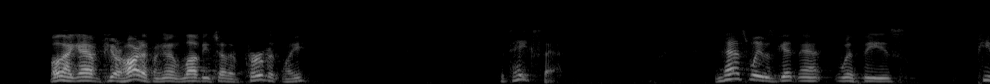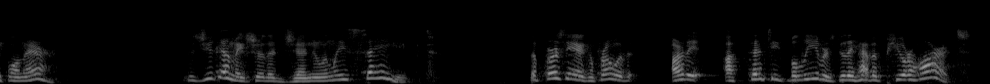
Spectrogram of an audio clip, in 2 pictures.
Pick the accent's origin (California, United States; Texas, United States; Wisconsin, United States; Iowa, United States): Iowa, United States; born there; I was born in Iowa and I grew up with a wicked, wretched, sinful heart.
